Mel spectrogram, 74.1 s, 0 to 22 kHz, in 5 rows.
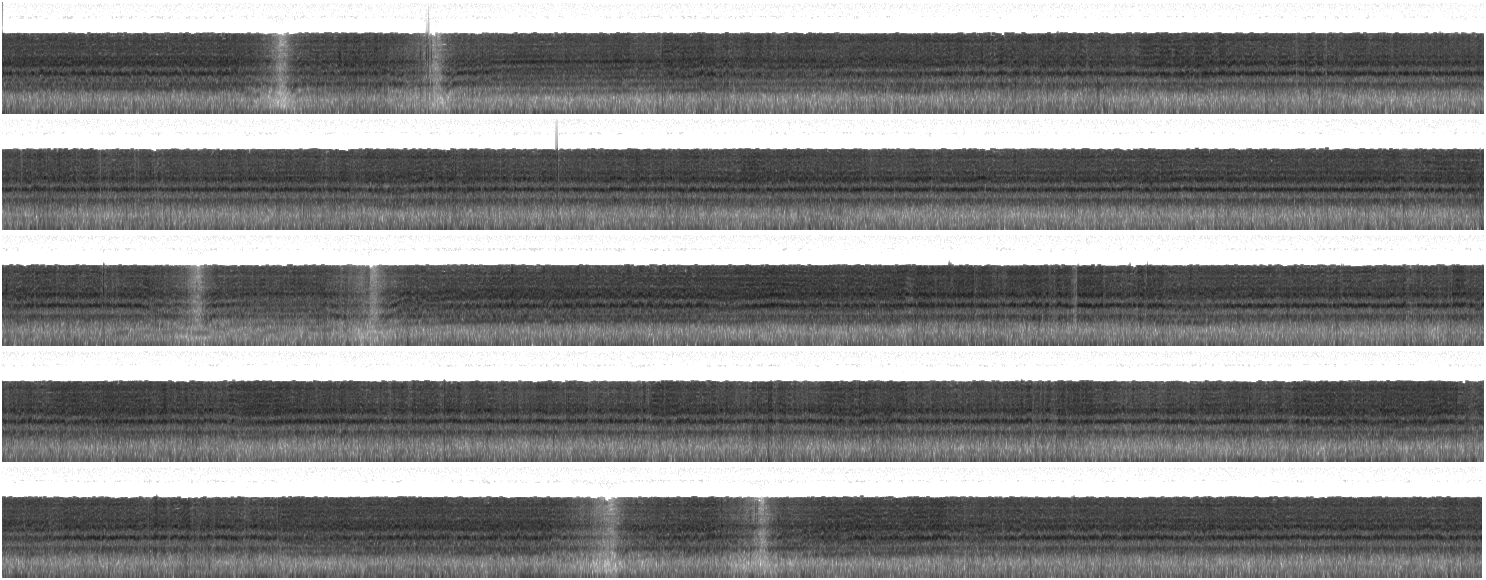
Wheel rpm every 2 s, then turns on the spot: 190, 150, 130, 190, 210, 230, 230, 230, 230, 230, 230, 230, 230, 230, 230, 190, 120, 180, 200, 220, 230, 230, 230, 230, 230, 230, 230, 230, 230, 220, 230, 200, 150, 100, 210, 230, 230.
none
